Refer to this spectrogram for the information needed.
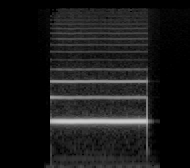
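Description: A single steady electronic beep, like an answering machine tone, holds one clear pitch for about a second and then cuts off, loud with silence on either side.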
